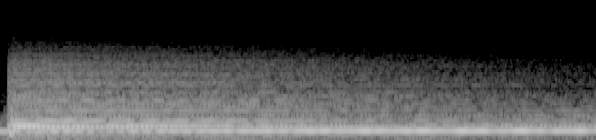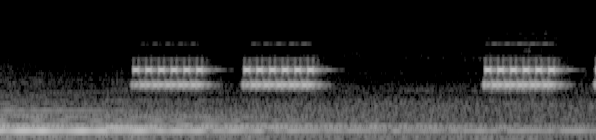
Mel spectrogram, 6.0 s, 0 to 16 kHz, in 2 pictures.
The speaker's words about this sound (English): It's 3 a.m. on September 14th, 1989. And the phone is ringing in Ricky Ott's cabin, high above Cordova, Alaska. But it doesn't wake her.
